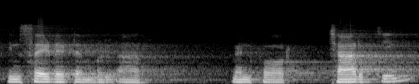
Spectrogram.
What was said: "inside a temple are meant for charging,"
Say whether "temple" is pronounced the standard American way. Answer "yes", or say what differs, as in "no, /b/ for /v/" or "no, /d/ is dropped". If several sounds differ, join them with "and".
no, /b/ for /p/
